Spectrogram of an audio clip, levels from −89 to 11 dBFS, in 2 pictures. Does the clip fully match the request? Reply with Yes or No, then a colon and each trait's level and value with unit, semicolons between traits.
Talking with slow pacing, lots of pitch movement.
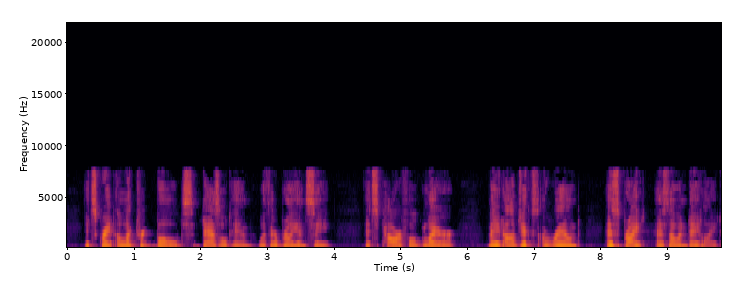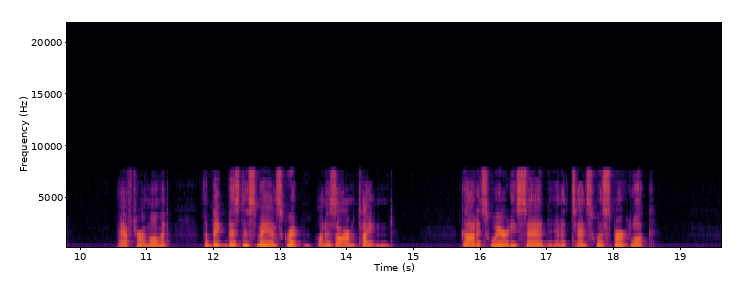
Yes: slow, 130 wpm; wide, 6.0 semitones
